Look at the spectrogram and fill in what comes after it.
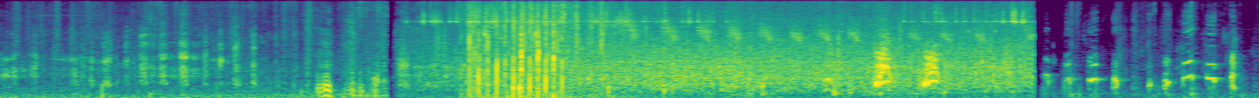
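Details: Little puppies having fun outdoors in nature: a burst of quick, rhythmic panting breaths in the middle, framed by scattered soft yips and squeaks, over a steady background hiss.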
